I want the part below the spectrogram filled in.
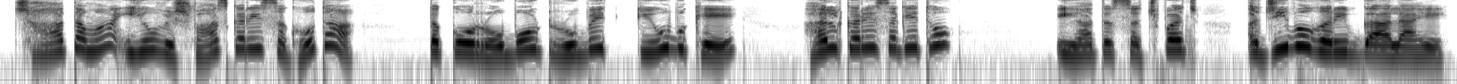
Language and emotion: Sindhi, surprised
